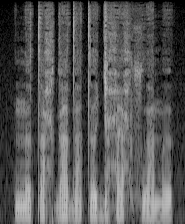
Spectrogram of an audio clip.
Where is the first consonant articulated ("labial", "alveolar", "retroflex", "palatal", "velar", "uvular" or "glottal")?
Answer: alveolar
